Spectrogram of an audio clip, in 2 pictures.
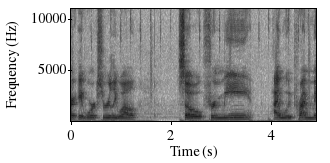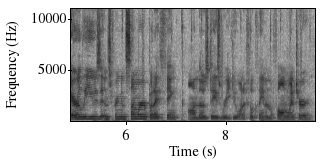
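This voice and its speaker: A woman in her thirties casually reviewing a fragrance to camera from her living room, candid and chatty with many fillers. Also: on the low side. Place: living room in front of a couch, indoors.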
